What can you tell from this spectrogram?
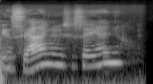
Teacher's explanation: And then at the end, I kind of hear a little puff of air, so that's like an H.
